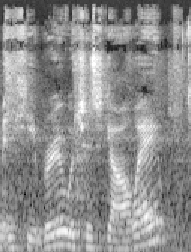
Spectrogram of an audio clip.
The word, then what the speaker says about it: Yahweh: in Hebrew, which is Yahweh. When you pronounce it as it's intended to be pronounced in Hebrew, it actually mimics the sound of a breath.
